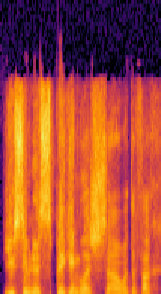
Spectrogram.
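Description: A man hosting a live stream, heckling strangers in random video chats with loud, crude, swearing banter. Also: medium pitch, normal speed. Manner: loud, taunting, swearing often. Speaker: streamer host.

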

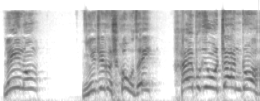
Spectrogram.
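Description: A sharp, high young heroine who shrieks her insults, as a male storyteller puts her on. Her voice jumps far above the reader's own and stays piercing. The delivery is lively and pitched for a story read aloud. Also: fast, exaggerated voice. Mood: furious. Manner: shrill, scolding. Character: fierce young woman fighter. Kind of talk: storytelling audiobook.

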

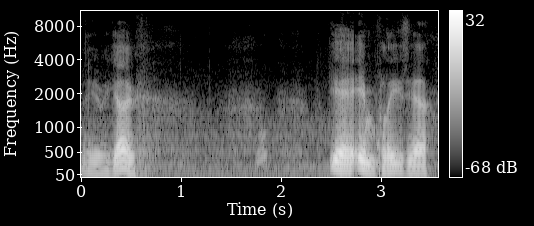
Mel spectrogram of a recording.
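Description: A man's voice: medium pitch, lively intonation, takes it slowly. A man, chatting casually and dryly about the roads as he rides a motorbike. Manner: chatty, dry, self-mocking asides. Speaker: motovlogger. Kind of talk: casual running commentary while riding. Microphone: helmet camera mic. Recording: muffled helmet-cam audio with road noise.

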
